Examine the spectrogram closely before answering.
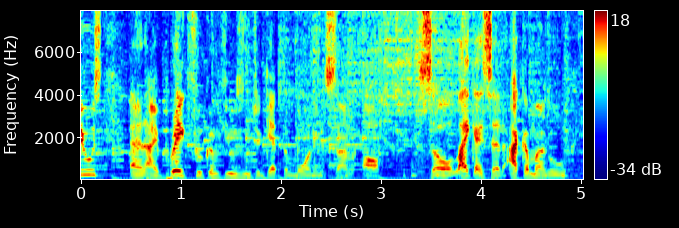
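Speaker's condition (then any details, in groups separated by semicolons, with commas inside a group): No condition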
